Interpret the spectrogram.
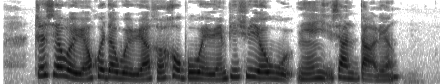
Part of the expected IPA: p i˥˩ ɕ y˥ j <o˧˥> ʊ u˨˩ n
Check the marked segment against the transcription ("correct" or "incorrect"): correct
